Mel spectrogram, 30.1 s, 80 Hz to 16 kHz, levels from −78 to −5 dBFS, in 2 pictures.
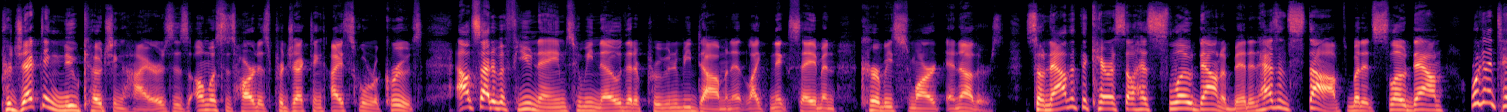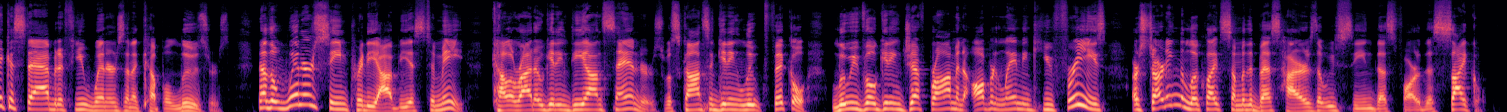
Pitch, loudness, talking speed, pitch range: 155 Hz, -18 LUFS, 215 wpm, 120-180 Hz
